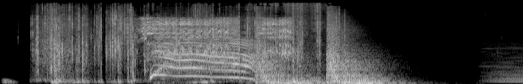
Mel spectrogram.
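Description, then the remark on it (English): A loud burst of gunshots: several sharp cracks in quick succession, then a sustained roar with a rising metallic whine that fades into a low rumble. A brief stretch of silence follows before a faint voice begins. “Well, there's our second set of gunshots, so let's dive into these BOWs.”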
